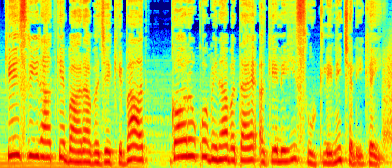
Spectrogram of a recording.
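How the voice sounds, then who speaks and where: A woman reads a scripted tale as narrator. Her voice is fairly high, with soft music underneath. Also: expressive, moderate pace. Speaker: story narrator.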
